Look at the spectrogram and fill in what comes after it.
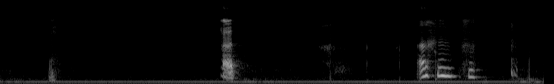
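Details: Dexter having hiccups: quiet, sharp, jerky hiccups at irregular intervals, a few with a short voiced squeak, over low background hum.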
